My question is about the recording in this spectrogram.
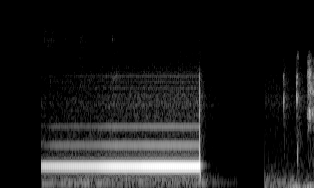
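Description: A telephone being dialed to place a call: one steady electronic tone holds for about two seconds, then cuts off. After a brief silence, a few faint clicks and a low rumble follow.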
